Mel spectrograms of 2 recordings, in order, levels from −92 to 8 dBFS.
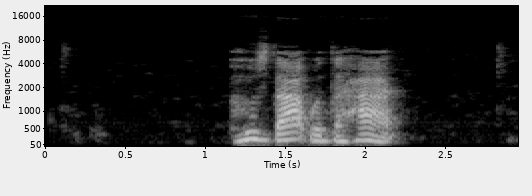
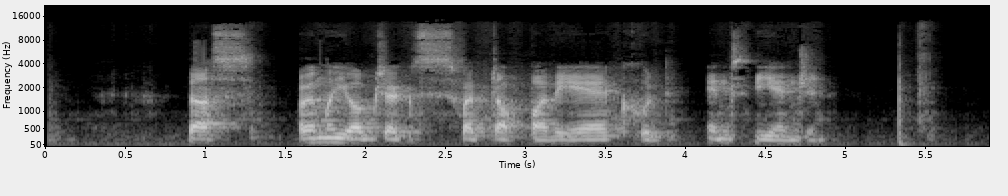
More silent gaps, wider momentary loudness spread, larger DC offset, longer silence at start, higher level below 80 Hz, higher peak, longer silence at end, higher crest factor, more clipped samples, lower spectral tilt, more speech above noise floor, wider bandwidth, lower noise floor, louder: neither; second, 8 LU vs 16 LU; neither; first, 1.15 s vs 0.05 s; about the same, -60 dBFS vs -56 dBFS; about the same, 0 dBFS vs -2 dBFS; first, 0.75 s vs 0.35 s; about the same, 22 dB vs 20 dB; neither; first, -6.5 dB/octave vs -3.5 dB/octave; first, 58 dB vs 33 dB; second, 7.6 kHz vs 13.5 kHz; first, -77 dBFS vs -52 dBFS; about the same, -19 LUFS vs -19 LUFS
